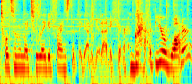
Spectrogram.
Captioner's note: chuckling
